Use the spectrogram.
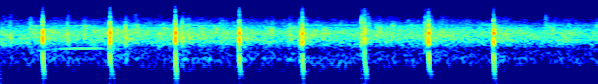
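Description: An audience at a high school honors convocation applauds school staff with a steady wash of clapping, and a few sharper single claps stand out near the microphone at an even pace.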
